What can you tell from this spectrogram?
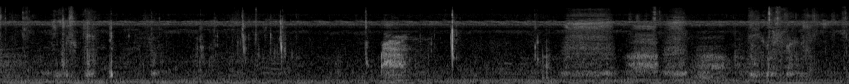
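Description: Close mouth sounds of a person eating grilled fish by hand: chewing and wet lip smacks, with scattered sharp clicks from picking at the fish on a leaf. A steady high-pitched drone runs underneath.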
